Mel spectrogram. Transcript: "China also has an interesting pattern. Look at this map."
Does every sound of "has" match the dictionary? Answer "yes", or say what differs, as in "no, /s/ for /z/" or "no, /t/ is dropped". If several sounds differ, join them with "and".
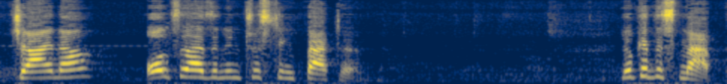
yes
